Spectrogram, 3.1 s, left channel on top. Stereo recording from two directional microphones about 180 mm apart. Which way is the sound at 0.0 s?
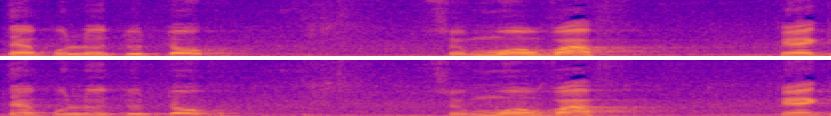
70° left (ahead or behind).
